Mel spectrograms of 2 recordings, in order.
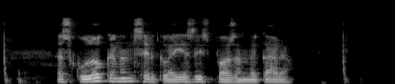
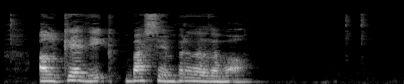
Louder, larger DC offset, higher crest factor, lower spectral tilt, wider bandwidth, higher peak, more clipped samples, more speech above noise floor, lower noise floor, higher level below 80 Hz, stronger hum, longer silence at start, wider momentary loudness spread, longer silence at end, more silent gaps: second, -25 LUFS vs -20 LUFS; neither; about the same, 20 dB vs 20 dB; about the same, -5 dB/octave vs -5 dB/octave; second, 9.4 kHz vs 11.5 kHz; second, -8 dBFS vs -2 dBFS; neither; second, 34 dB vs 47 dB; second, -59 dBFS vs -67 dBFS; about the same, -60 dBFS vs -58 dBFS; neither; about the same, 0.05 s vs 0.1 s; about the same, 11 LU vs 9 LU; second, 0.5 s vs 1.55 s; first, 3.30-3.34 s vs none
